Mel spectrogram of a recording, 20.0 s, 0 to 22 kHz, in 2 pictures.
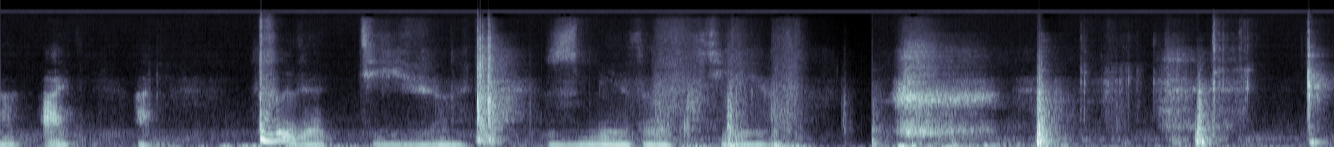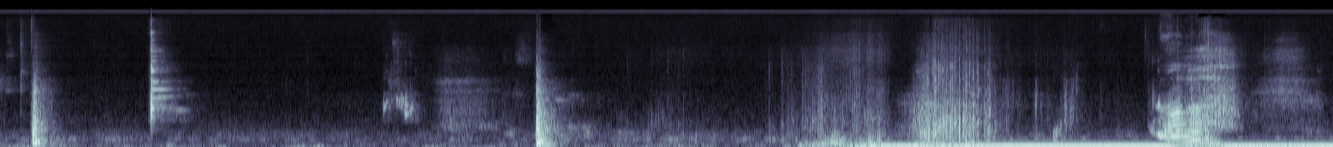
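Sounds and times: glass clink: 0:11.2 - 0:11.5.

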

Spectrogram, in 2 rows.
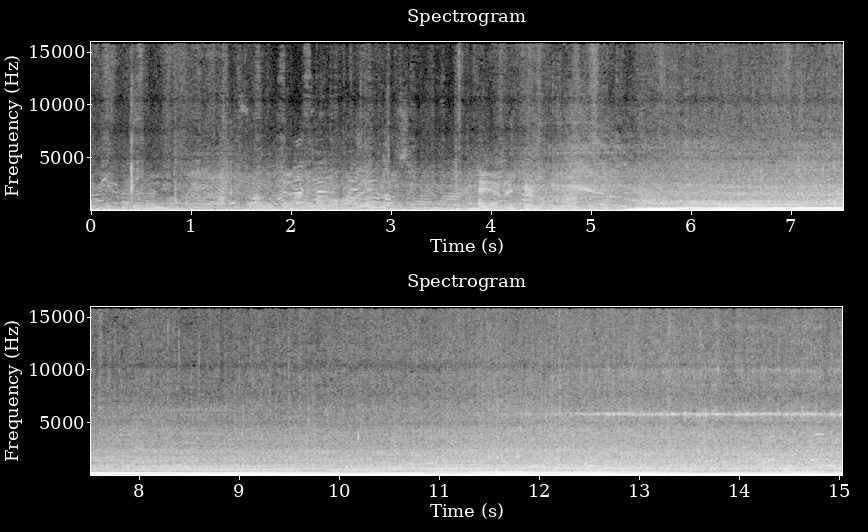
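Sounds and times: off-road engine revving: 0:04.6 - 0:15.0
vehicle churning through mud: 0:04.6 - 0:15.0.

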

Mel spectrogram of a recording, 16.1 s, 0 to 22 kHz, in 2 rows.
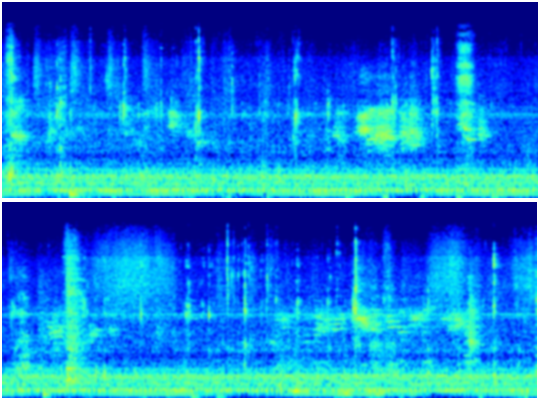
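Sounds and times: person chewing: 0:00.0 - 0:16.0.

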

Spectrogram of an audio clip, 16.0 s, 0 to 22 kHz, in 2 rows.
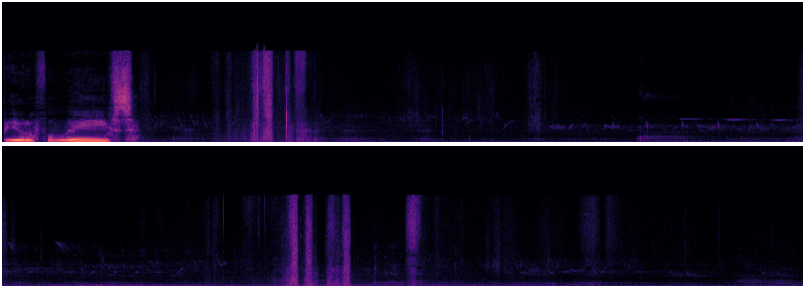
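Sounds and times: hand pressing soil: 0:02.2 - 0:03.3, 0:10.1 - 0:14.4.

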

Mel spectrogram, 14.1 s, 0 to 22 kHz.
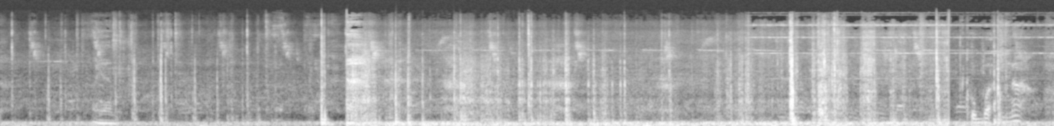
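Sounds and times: filter scraping against housing: 0:04.7 - 0:13.7.

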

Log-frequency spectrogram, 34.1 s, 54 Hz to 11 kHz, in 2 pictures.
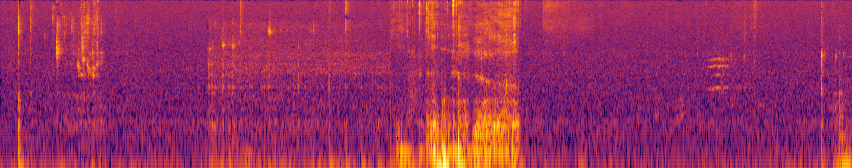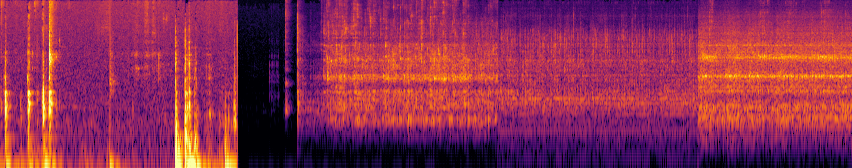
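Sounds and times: blender motor running: 0:31.0 - 0:34.0.

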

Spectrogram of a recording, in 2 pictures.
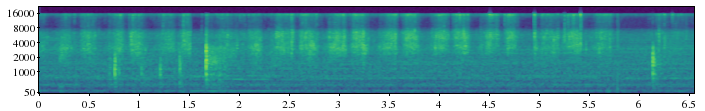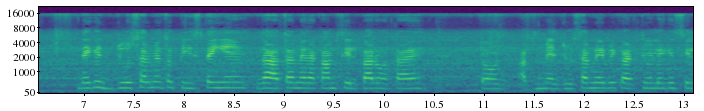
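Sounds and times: stone grinding scraping: 0:00.0 - 0:05.8
stone knocking on stone: 0:00.7 - 0:01.9.

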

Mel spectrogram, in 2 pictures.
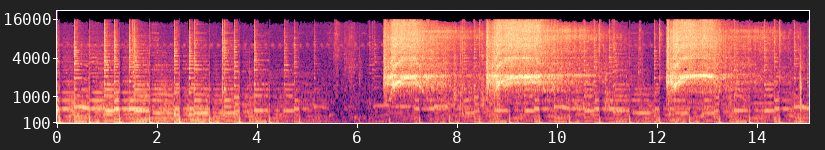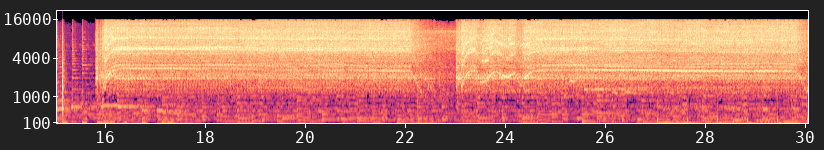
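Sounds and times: background music: 0:00.0 - 0:30.0
toy helicopter motor whine: 0:06.5 - 0:11.4, 0:12.0 - 0:15.2, 0:15.8 - 0:30.0.

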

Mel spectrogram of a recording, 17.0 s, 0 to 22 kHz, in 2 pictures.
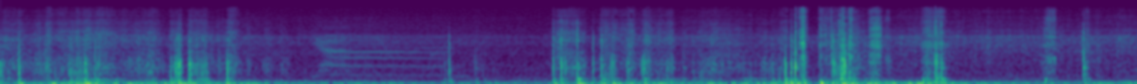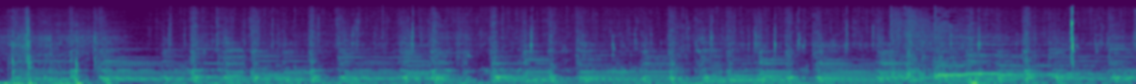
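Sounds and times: knocks and scrapes on rock: 0:00.0 - 0:02.2, 0:04.2 - 0:07.2
water splashing: 0:05.6 - 0:17.0
music: 0:08.8 - 0:17.0.

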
